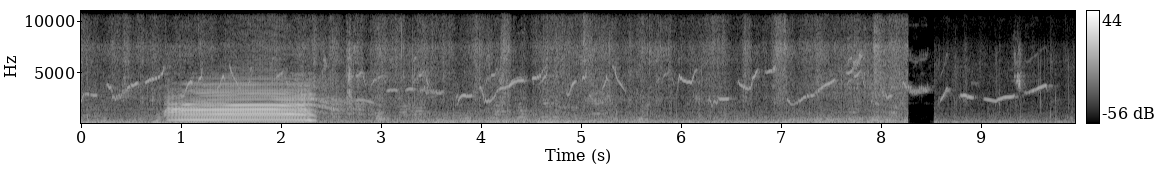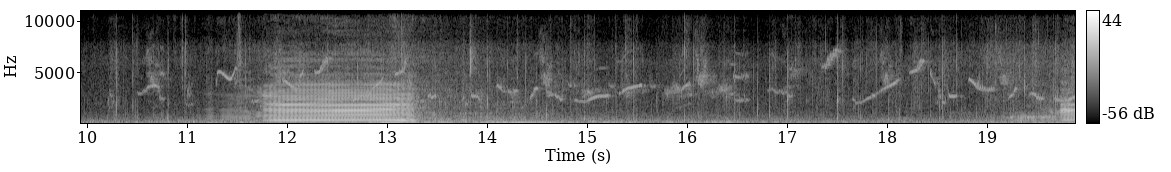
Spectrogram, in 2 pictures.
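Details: Fat cow in a tame herd herded in the afternoon, lowing to call the female; two long, rich moos near the start and middle, over steady chirping of many small birds and a low rumble.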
